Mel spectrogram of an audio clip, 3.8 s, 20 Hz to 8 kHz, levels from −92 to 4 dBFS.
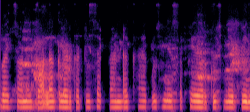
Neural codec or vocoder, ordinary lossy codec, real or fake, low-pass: none; Opus, 32 kbps; real; 7.2 kHz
